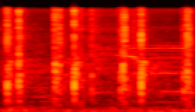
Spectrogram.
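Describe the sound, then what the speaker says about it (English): A brief burst of hand clapping, a few sharp claps in quick succession from a small group at a golf tournament. "I want a big round of applause"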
